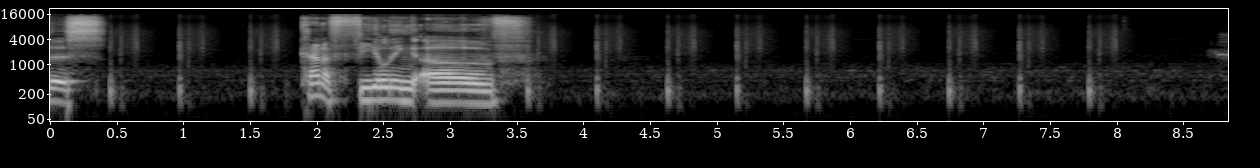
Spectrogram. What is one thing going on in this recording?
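Footsteps tread steadily along a path.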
